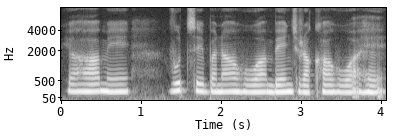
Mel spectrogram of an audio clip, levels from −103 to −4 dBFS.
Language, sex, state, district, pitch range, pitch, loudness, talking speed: Hindi, female, Arunachal Pradesh, Papum Pare, 180-195 Hz, 190 Hz, -13 LUFS, 145 wpm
